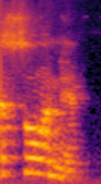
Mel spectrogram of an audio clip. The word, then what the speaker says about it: Sonja: Que é Sônia, na verdade. É Sônia. Sim, a gente que fala Sonja. Primeiras era Sônia. A pronúncia é Sônia.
